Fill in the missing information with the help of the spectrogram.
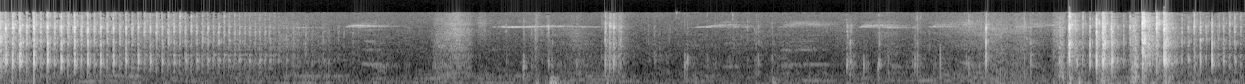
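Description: Spring door stop flicked and twanging: a sharp boing that goes into a fast buzzing rattle and dies away over about a second and a half. A few more irregular twangs and rattles of the spring come near the end.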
